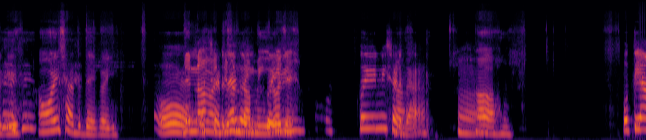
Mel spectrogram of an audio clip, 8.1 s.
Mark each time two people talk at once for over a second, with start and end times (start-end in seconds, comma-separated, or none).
2.3-3.7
